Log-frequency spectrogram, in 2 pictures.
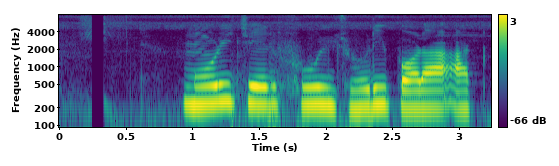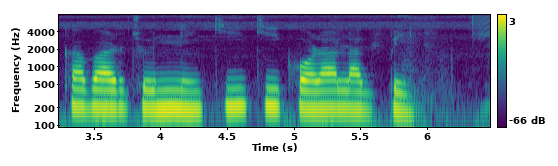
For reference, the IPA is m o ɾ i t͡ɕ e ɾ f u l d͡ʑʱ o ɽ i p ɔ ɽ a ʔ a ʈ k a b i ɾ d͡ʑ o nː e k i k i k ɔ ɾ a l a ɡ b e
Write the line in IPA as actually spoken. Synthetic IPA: m o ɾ i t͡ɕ e ɾ f u l d͡ʑʱ o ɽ i p ɔ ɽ a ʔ a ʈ k a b a ɾ d͡ʑ o nː e k i k i k ɔ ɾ a l a ɡ b e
